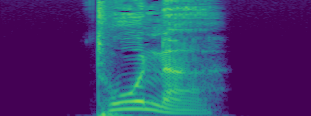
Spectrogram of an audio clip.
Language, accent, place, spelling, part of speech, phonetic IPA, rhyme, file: German, Germany, Berlin, Toner, noun, [ˈtoːnɐ], -oːnɐ, De-Toner.ogg
- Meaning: toner (for photocopiers)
